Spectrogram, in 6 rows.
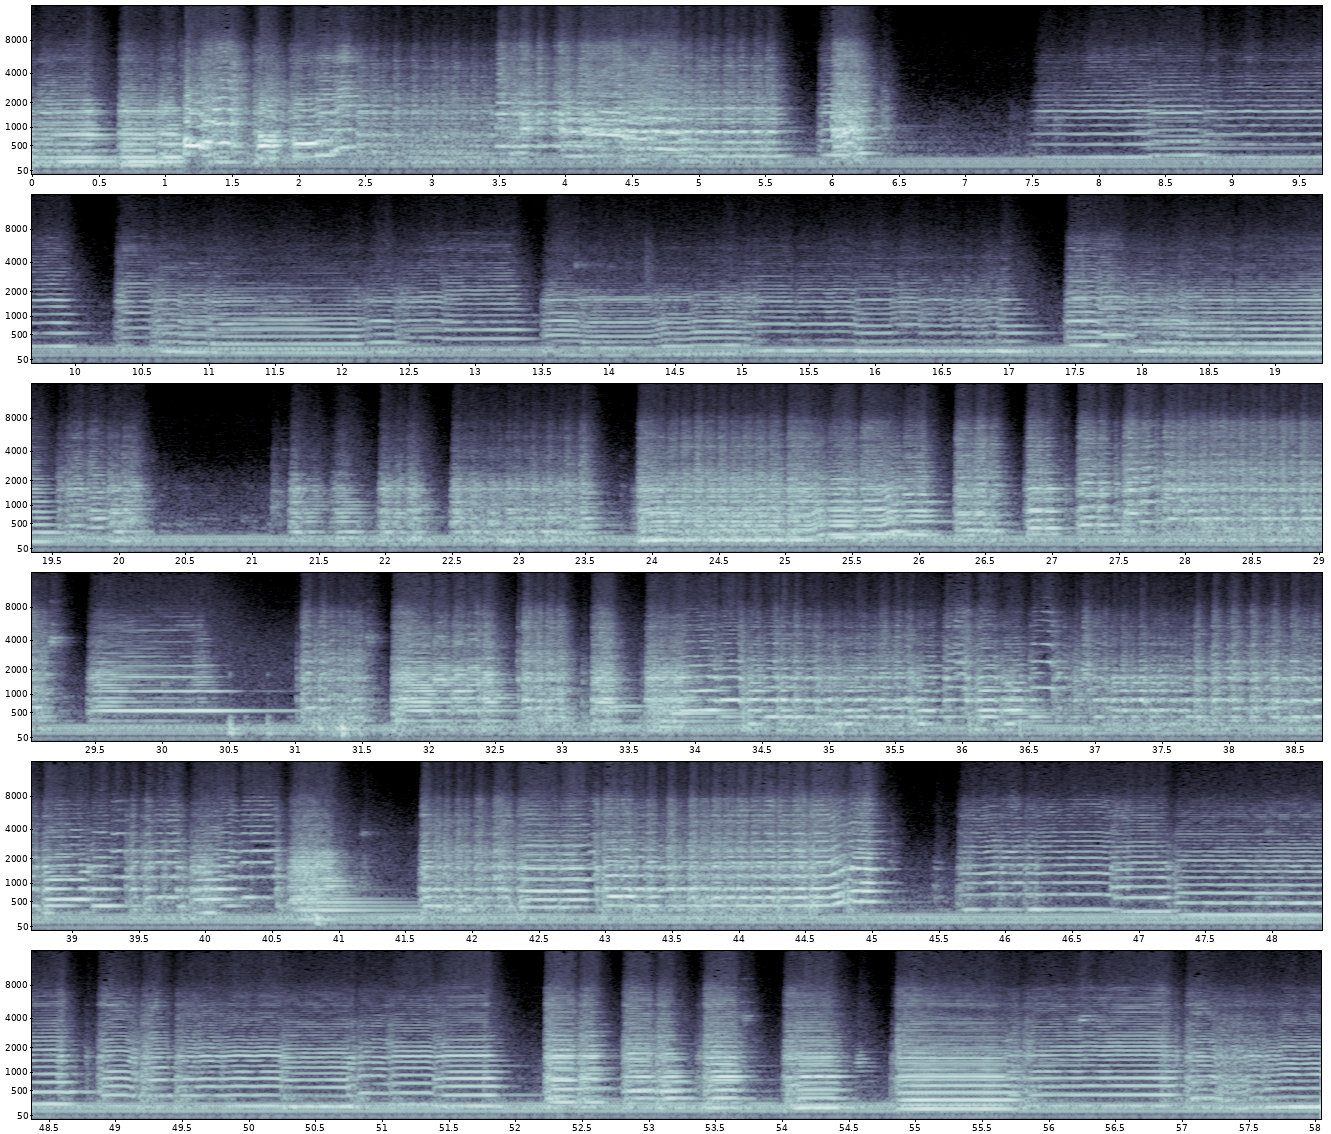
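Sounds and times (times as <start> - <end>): saxophone: 0.0 - 6.6, 7.4 - 20.4, 21.2 - 58.0
bowed double bass: 0.0 - 58.0.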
